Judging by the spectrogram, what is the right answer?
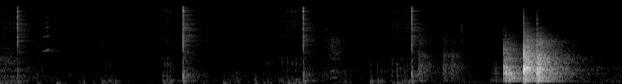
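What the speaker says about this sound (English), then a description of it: "So I'm just gonna continue going round. Snipping in where I need to." Scissors snipping fabric while sewing a sheath dress, four crisp separate cuts about a second apart, then a longer rustling handling noise, close and quiet.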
